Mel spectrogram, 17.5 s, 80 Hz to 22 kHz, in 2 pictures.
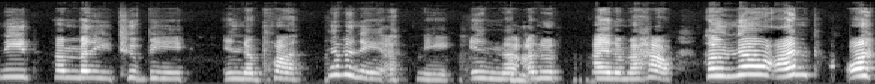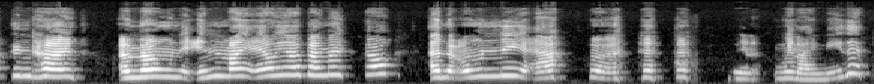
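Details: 22-year-old woman with spastic quadriplegic cerebral palsy affecting her whole body including speech, right side impaired, uses walker or wheelchair; dysarthria (cerebral palsy).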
